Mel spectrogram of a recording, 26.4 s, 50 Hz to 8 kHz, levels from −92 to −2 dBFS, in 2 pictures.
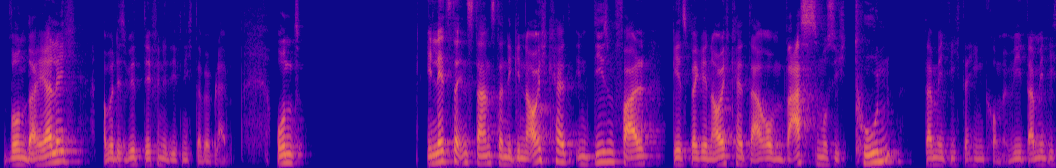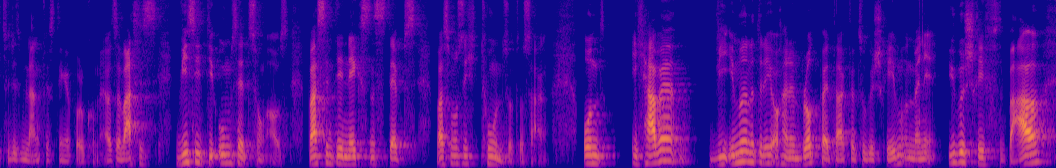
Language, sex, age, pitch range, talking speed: German, male, 20-39, 115-150 Hz, 165 wpm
